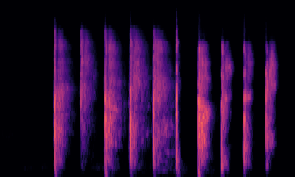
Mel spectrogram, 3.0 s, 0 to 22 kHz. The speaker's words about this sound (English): It's 7 o'clock. Everyone's clapping in New York. Can you hear? Oh yeah! Holy shit! Holy shit, man.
